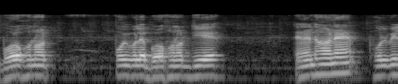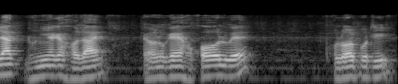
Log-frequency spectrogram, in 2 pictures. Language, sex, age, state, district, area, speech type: Assamese, male, 60+, Assam, Lakhimpur, urban, spontaneous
